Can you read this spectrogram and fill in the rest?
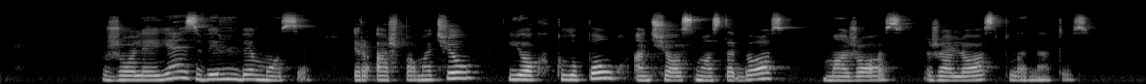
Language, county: Lithuanian, Utena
